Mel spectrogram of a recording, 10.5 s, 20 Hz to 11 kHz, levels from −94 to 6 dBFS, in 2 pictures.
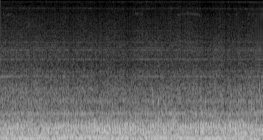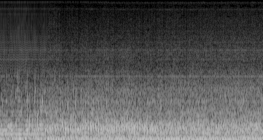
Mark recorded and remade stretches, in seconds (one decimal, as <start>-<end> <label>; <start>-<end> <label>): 0.0-5.1 recorded; 5.1-6.2 remade; 6.2-10.5 recorded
